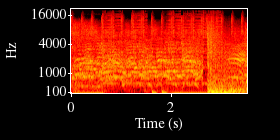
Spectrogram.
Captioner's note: screams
